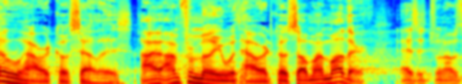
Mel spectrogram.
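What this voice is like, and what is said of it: Usual voice. Nothing is said of it.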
